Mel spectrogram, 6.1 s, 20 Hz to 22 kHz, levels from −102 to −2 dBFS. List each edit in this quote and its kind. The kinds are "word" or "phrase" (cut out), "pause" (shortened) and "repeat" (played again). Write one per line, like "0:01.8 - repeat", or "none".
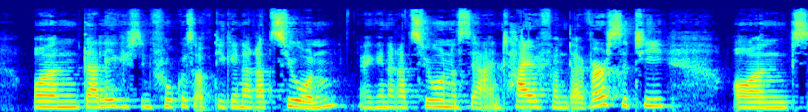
none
